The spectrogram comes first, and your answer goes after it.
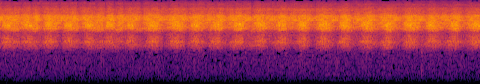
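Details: A wall of high, sizzling insect noise from cicadas, evenly loud throughout and wavering in regular pulses a little over twice per second.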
